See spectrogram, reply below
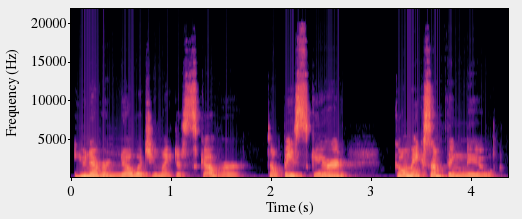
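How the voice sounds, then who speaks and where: A woman voicing a big male bus driver who speaks in a loud, lofty, gallant manner, in a storybook reading. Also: high-pitched, sing-song, normal speed, pitched above the performer's own voice. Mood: encouraging. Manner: bellowing, courtly and lofty speech.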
